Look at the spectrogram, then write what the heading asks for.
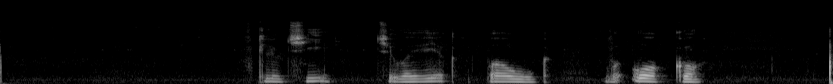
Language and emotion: Russian, sad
